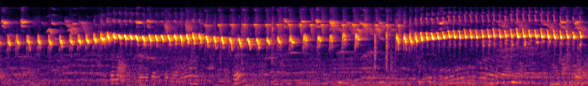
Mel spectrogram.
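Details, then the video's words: Vigorous white-rumped shama song packed with copied calls of other birds, including kapas tembak, cililin, lovebird and canary; a long, very rapid, high trill that wavers gently in pitch, breaks briefly, then resumes slightly higher. "Murai Batu Gacor Isian Kapas Tembak Sambung Cililin Lovebird Kenari Dll"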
